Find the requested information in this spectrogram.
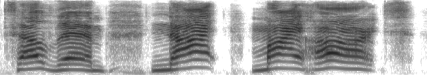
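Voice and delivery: loud, slow, dragged-out plea; a patient crying out to the doctors to spare her heart; desperate plea. Retold or imitated. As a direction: beg them loudly, stretching each word. Begging half-conscious on operating table.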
